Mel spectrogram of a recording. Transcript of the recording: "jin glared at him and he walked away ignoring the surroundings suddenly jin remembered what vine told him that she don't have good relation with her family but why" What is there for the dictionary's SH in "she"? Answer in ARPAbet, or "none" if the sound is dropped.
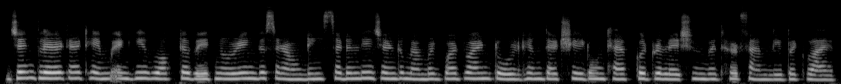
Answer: SH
